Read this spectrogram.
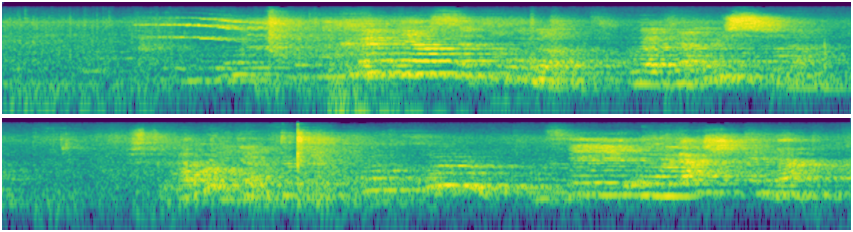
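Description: A woman speaks with animation to children.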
